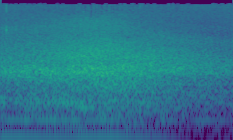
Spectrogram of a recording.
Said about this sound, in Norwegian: En enslig bil kjører rundt i den stille, iskalde natten.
